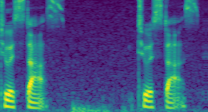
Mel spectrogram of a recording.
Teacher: So the only thing that's irregular is that the second syllable is accented.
